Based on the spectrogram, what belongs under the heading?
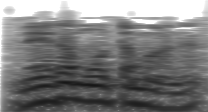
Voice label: tamil cloudy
